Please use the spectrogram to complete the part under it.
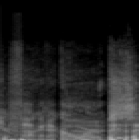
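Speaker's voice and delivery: hushed whisper. Acting out a joke said quietly near her: whispering. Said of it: "I just have to whisper".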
